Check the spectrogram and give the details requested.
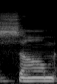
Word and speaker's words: psalm: When you look at the word psalm, you don't pronounce the P, you don't pronounce the L, and it sounds as if it should be written as S-A-R-M.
